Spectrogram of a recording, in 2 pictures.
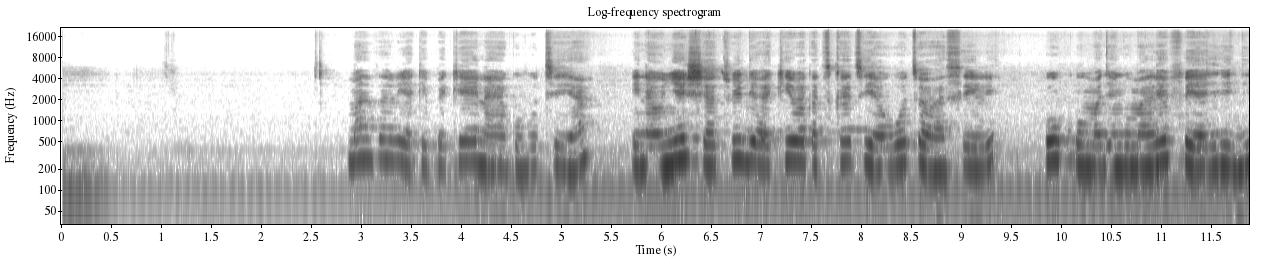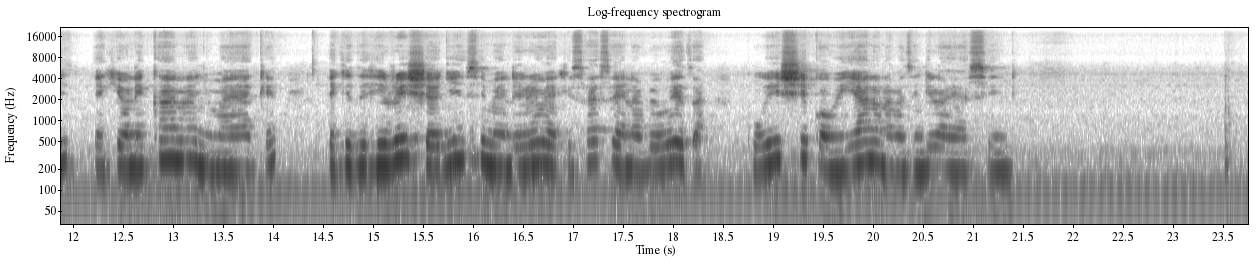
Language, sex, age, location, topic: Swahili, female, 18-24, Dar es Salaam, agriculture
